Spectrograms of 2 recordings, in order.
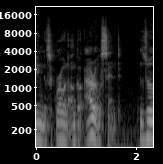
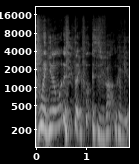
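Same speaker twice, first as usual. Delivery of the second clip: high, loud reproach through laughter; tickled, exasperated telling-off; laughing mock scolding; 6 semitones higher, 9 dB louder than usual. Mom rebuking Azula for disrespect, laughingly exasperated.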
